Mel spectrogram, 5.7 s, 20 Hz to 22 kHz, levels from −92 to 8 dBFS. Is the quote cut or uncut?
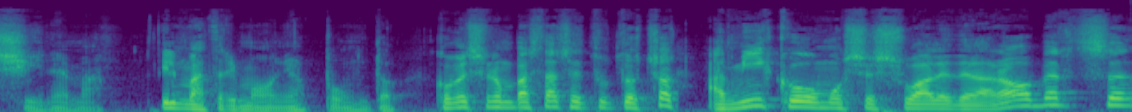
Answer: cut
